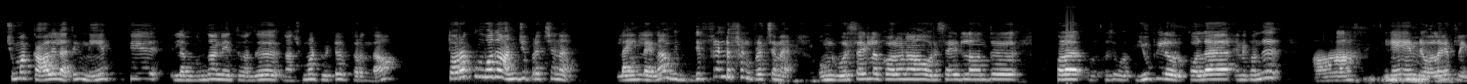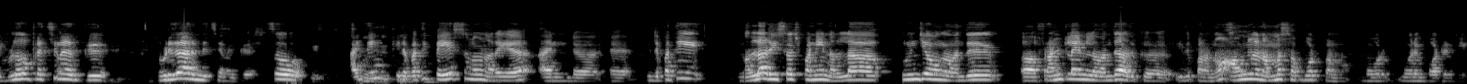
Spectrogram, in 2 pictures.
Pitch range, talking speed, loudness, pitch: 200-245 Hz, 145 wpm, -17 LUFS, 225 Hz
